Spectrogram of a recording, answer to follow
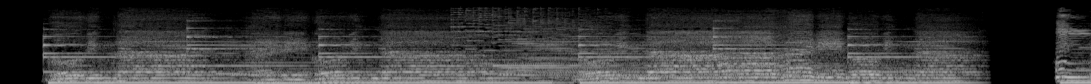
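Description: Devotional intro music: a chanted mantra over a steady low drone. It starts about half a second in and fades out just before the end.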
